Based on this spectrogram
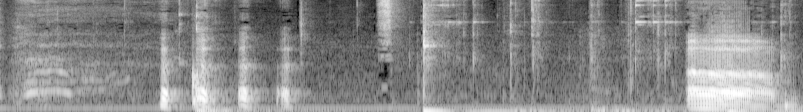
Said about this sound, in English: I threw my keys over there somewhere.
